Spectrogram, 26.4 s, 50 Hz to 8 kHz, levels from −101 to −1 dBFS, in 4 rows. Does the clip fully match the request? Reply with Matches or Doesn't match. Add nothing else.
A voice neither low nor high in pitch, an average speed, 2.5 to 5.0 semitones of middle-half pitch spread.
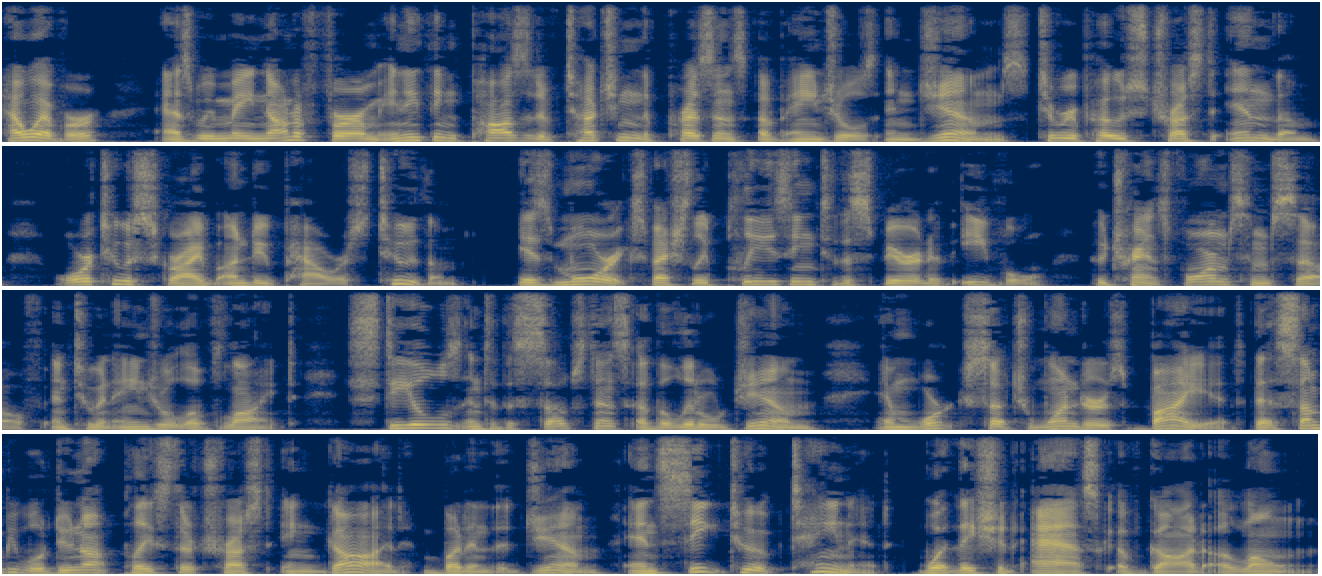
Doesn't match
